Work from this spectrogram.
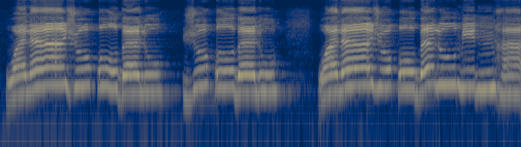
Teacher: حروف قلقلہ 5 ہیں، قاف، طا، با، جیم، دال۔ تو یہ حروف قلقلہ میں سے قاف آ گئے تو اس کو ہم نے ہلا کر پڑھنا ہے، یعنی قلقلہ کرنا ہے · قاف موٹا ہے، موٹا کر کے اس کو پڑھنا ہے، اور قاف ساکن ہے اور حروف قلقلہ میں سے ہے۔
